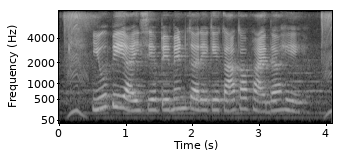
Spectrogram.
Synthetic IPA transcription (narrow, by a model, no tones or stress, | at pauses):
juːpiaːisepeːmẽɳʈkɐɾekekãːkafaːjd̪aɦɛː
